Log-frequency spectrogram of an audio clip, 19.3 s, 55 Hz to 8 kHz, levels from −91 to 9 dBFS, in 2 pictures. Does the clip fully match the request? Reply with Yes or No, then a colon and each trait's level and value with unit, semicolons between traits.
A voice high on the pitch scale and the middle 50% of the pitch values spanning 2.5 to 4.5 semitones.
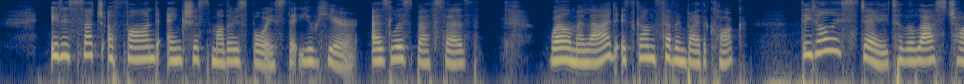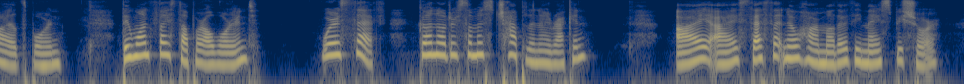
No: high, 225 Hz; average, 5.1 semitones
